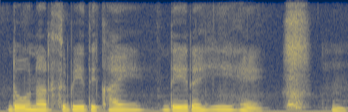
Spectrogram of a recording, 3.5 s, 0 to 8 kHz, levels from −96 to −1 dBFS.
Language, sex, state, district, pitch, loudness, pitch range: Hindi, female, Rajasthan, Jaipur, 200 Hz, -16 LUFS, 195-210 Hz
